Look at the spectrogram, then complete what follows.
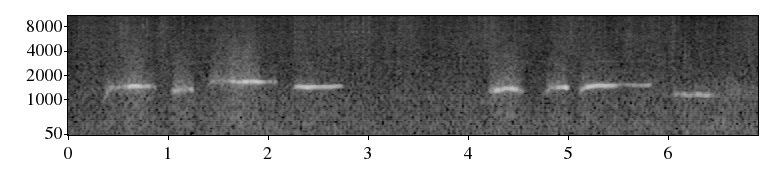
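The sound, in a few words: Cliff whistling the Death Stranding theme in a video game cutscene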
